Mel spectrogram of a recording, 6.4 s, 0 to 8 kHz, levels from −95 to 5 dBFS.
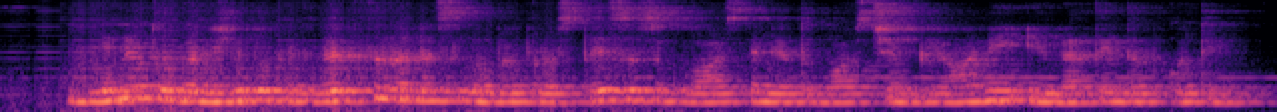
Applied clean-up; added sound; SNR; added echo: neural separator model SepFormer DNS4.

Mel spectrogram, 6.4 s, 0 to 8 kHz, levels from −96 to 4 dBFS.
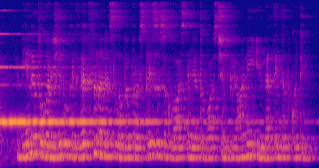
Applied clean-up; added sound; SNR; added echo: none; Bell; -4 dB; reverberation time 0.9 s.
